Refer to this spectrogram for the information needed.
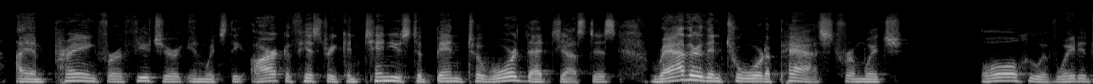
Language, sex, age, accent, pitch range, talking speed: English, male, 60-79, American, 105-140 Hz, 160 wpm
